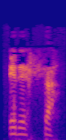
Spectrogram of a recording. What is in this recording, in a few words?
finnish in front of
